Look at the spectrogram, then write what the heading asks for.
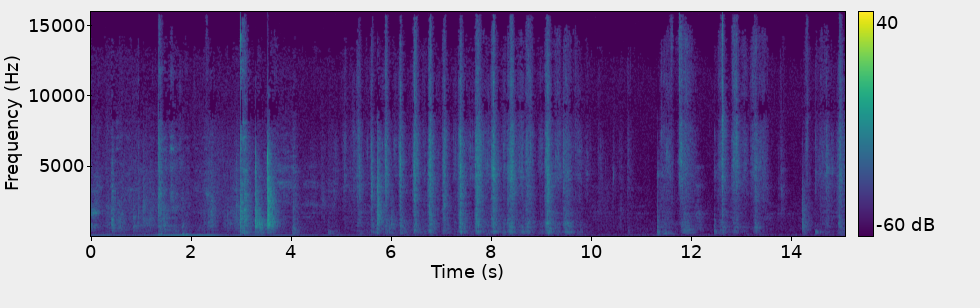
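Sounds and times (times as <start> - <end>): scraper rasping on wallcovering: 5.1 - 10.0, 11.4 - 13.6, 14.5 - 15.0.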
